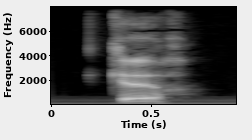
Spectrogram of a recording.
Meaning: nonstandard spelling of chœur
- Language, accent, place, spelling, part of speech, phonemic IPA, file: French, France, Lyon, choeur, noun, /kœʁ/, LL-Q150 (fra)-choeur.wav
